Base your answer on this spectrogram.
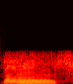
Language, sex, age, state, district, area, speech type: Maithili, male, 18-30, Bihar, Samastipur, rural, conversation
